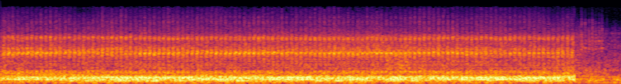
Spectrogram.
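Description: A heavy drilling rig engine runs steadily with a loud, droning hum and constant vibration, its tone holding level before it drops off abruptly near the end.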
